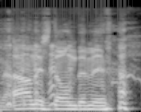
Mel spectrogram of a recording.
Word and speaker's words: Anis Don Demina: Anis Don Demina. Det är så dåligt. Donis... Nej, Anis Don Demina.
